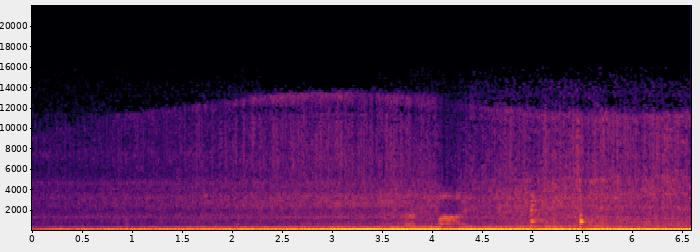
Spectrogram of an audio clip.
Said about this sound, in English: Nice big truck going by.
